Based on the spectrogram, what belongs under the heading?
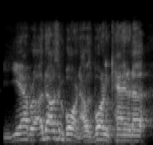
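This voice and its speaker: Man, thirties, from dallas, podcast guest, raised voice, fast joking delivery, swears a lot. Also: fairly high pitch, low-quality recording. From Dallas, USA. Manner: energetic, profane, joking. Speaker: guest comedian. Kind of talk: casual podcast chat.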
